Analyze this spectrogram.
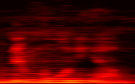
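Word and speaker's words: pneumonia: not easy tips और निमोनिया निमोनिया की spelling है वह पीछे स्टार्ट हो रही है लेकिन पीस साइलेंट हो आप ओके तो डॉन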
